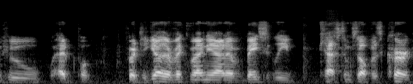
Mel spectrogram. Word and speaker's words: Mignogna: Well, the one I sent you, and I blank on the pronunciation of his name, unfortunately, so you're going to have to say it. But, it's Mignogna.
